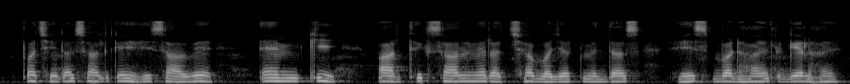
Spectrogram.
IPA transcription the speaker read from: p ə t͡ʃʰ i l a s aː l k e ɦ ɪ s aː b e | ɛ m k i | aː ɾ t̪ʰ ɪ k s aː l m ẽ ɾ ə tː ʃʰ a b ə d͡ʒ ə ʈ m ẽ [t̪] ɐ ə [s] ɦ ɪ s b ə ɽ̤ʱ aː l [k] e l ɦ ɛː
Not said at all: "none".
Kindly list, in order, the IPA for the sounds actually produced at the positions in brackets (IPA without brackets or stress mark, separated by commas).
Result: d̪, s, ɡ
